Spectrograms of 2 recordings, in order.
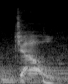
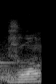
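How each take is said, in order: First: The name is said as an English-style guess. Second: The name is said with Portuguese pronunciation. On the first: The speaker calls it wrong. "I just hate it when people call me Jao" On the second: The speaker calls it right. "The real pronunciation of my name is"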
